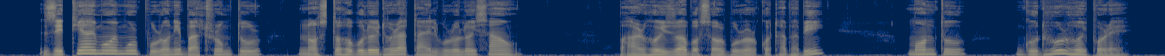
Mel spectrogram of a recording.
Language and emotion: Assamese, sad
